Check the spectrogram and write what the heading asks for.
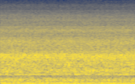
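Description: Faint steady hiss of microphone and room background noise.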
